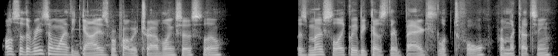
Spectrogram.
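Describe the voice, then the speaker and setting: A man's voice: medium pitch, moderate pace, a bit bright, dry recording. A man who plays games, commenting casually on the game as he goes. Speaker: gamer.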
